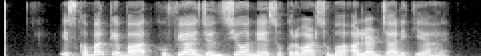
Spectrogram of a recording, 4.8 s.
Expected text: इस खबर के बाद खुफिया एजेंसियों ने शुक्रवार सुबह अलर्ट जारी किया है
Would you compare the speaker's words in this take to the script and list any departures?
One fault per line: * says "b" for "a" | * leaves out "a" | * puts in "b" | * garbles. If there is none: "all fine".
all fine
